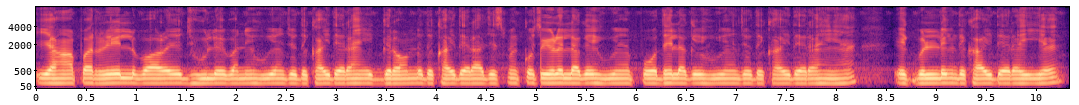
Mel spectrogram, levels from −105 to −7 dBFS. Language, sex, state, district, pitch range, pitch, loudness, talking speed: Hindi, male, Bihar, Begusarai, 125-130 Hz, 125 Hz, -17 LUFS, 240 wpm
